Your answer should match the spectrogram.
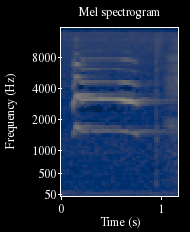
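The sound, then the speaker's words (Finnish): A single drawn-out, plaintive whistled call of a black woodpecker rings out clearly for under a second, followed by a brief faint knock, over quiet outdoor background. “Viikon luontoääni: Palokärki”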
